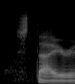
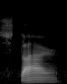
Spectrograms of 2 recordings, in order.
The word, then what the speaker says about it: Styer: You think when they named Tyler, they did that because it rhymes with Styer? Tyler Styer?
